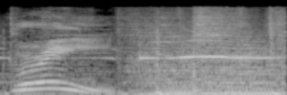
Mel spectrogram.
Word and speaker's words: Brie: Mark Selwood says, Brie is pronounced as in the cheese. Oh, Brie.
